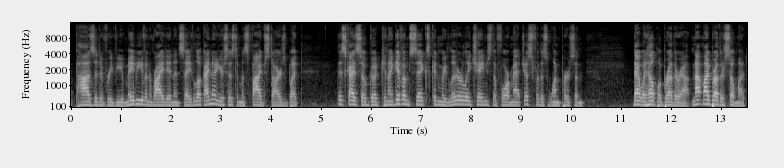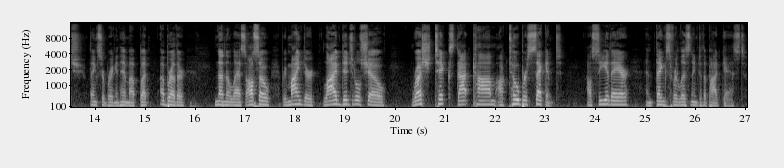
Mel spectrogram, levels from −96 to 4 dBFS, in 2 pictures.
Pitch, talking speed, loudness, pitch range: 140 Hz, 170 wpm, -28 LUFS, 130-160 Hz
